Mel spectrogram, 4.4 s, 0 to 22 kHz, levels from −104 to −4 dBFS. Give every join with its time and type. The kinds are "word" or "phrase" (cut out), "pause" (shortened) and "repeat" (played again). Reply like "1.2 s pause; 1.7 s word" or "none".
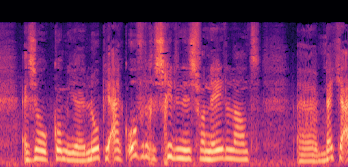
none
